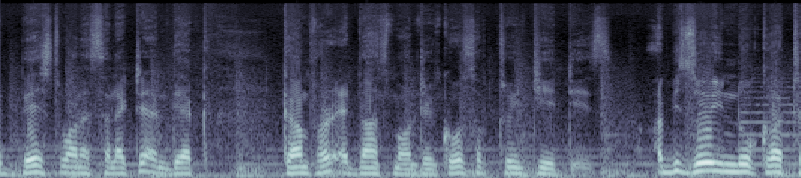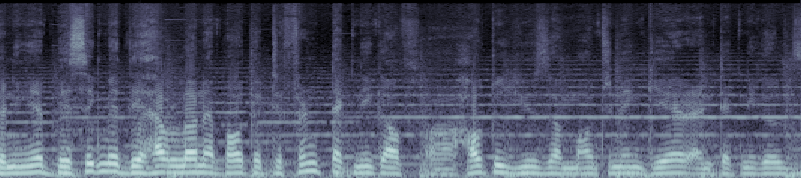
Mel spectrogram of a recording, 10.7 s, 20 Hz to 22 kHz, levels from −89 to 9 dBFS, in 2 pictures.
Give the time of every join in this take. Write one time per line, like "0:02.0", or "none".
0:04.3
